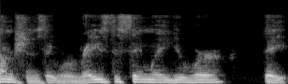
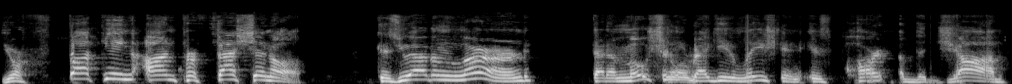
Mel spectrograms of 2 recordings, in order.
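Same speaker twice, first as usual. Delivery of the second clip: much higher, slow and pressing, every word hammered; heated slow rant; 9 semitones higher, slower than usual. Real, not acted. Podcast host scolding emotional teachers, raised and slow. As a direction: climb high and slow the rant right down.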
